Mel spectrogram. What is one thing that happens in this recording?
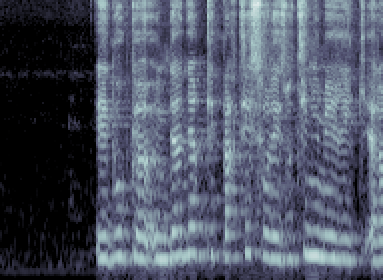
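A middle-aged woman speaks calmly into a microphone over an online call.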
